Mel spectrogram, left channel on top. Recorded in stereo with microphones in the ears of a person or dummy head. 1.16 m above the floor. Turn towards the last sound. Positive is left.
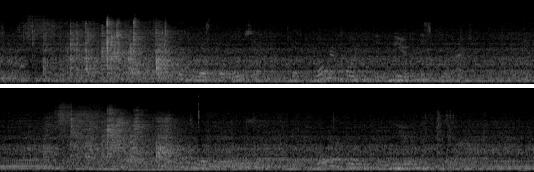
turn(degrees=75)  # may be behind; listen again after turning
